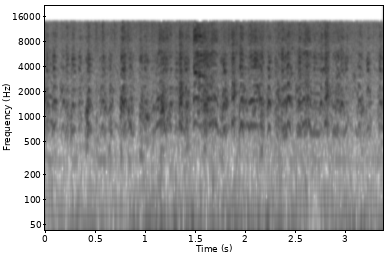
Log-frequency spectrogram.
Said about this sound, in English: Wow. That's a lot of chickens, man.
